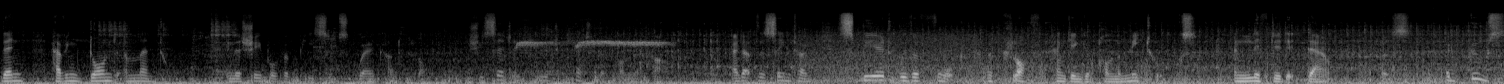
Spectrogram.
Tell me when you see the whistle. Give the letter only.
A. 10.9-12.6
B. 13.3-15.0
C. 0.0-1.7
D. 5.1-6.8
D.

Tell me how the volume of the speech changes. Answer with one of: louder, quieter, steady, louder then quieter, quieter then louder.
quieter then louder.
